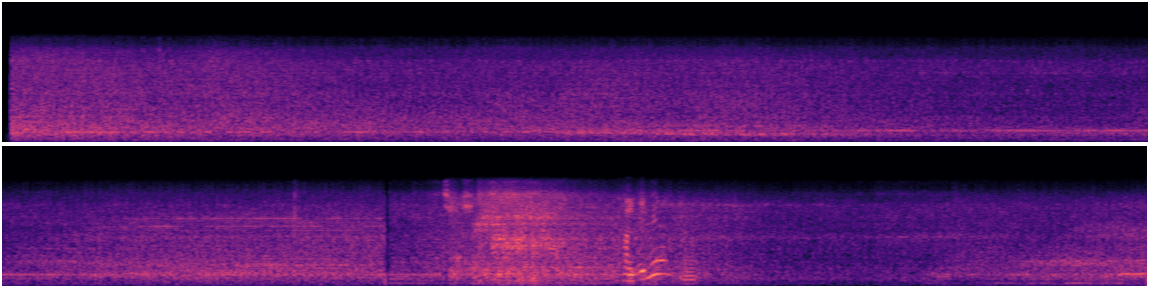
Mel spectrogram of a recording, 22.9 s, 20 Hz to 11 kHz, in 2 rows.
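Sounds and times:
machinery running: 0.1 - 22.9.

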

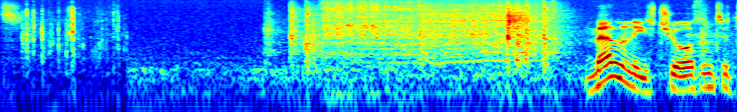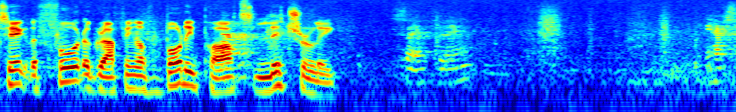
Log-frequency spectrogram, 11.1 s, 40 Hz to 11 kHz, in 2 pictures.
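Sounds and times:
small motorised machine whirring: 2.3 - 4.3.

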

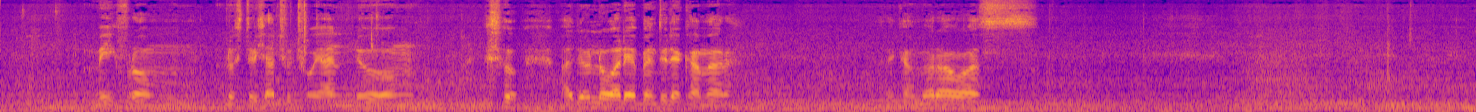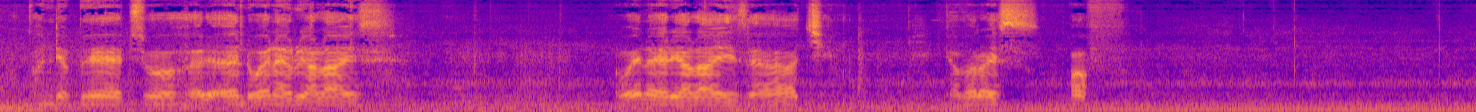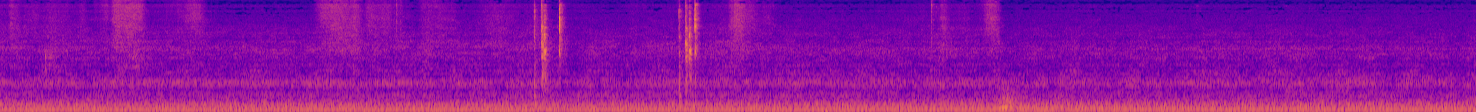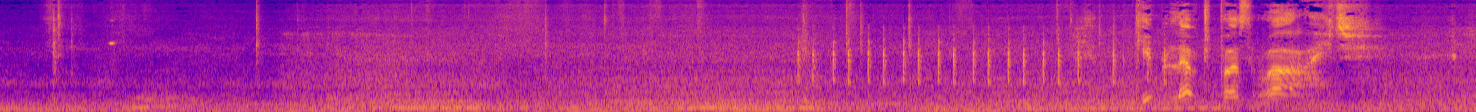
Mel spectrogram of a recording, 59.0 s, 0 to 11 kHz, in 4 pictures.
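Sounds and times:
diesel truck engine: 0.0 - 59.0.

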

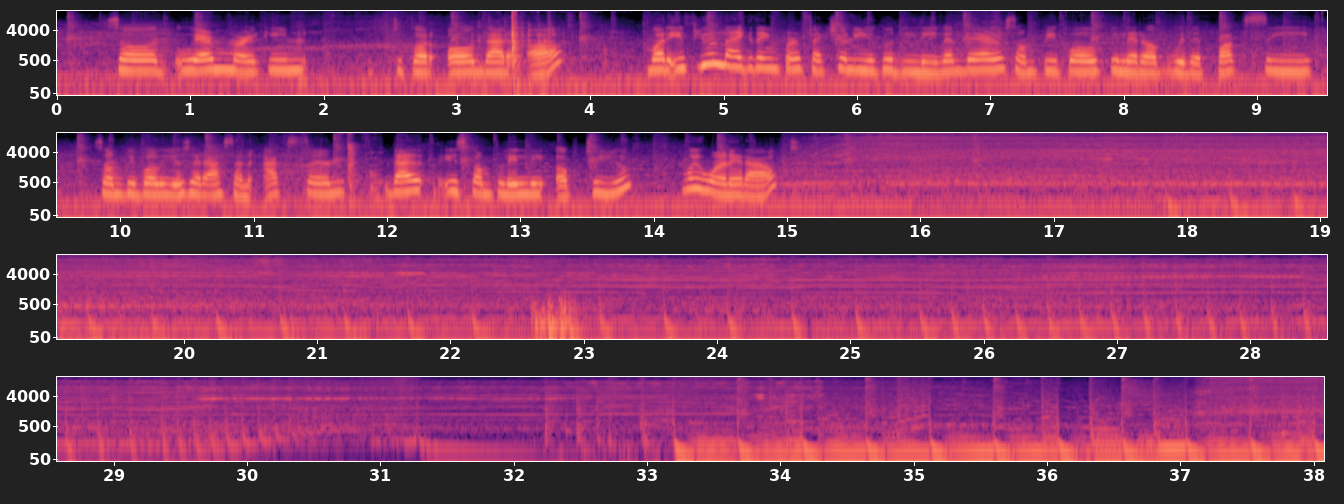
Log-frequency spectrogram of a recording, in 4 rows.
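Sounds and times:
background music: 0.0 - 38.0
track saw cutting wood: 14.9 - 36.1, 37.0 - 38.0.

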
